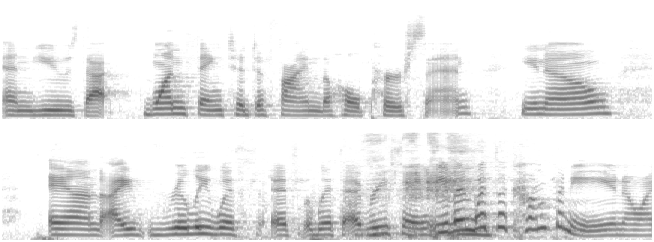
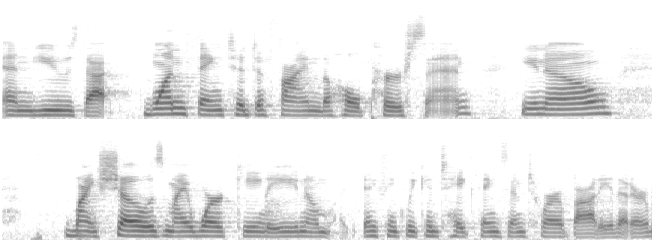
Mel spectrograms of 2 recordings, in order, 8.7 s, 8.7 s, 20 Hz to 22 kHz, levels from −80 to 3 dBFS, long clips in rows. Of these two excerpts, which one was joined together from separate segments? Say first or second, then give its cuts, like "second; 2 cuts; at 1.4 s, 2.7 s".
second; 2 cuts; at 4.6 s, 6.1 s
